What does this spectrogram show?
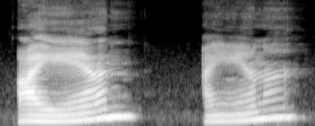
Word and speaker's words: Ayanna: I Is it Ayanna? and probably butchered that and I apologize in advance. It's a pretty name though, but did I say it right? Good. Good on me.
